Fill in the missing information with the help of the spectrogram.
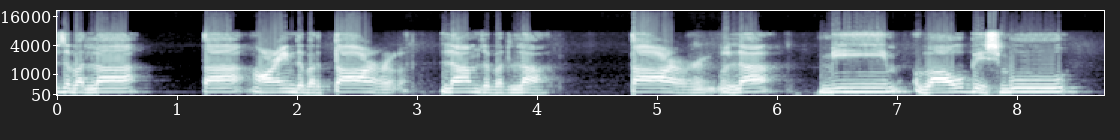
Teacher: اگر واو ساکن سے پہلے زبر ہو تو واو لین ہوگا, اگر واو ساکن سے پہلے پیش ہوگا تو واو مدہ ہوگا. یہاں پر واو ساکن سے پہلے پیش ہے, ایک الف کی مقدار لمبا کر کے پڑھیں گے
